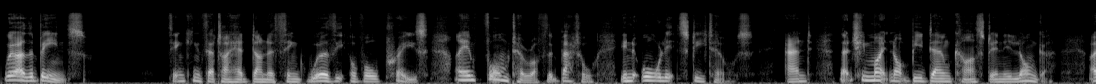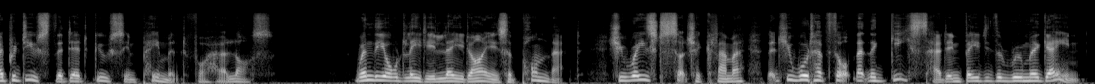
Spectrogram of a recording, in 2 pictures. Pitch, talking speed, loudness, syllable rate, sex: 145 Hz, 190 wpm, -21 LUFS, 5.1 syllables/s, male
